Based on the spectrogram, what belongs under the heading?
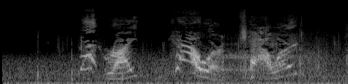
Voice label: grunt; h2dialogue; grunt crazy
